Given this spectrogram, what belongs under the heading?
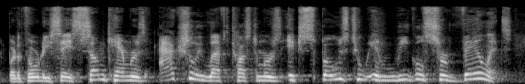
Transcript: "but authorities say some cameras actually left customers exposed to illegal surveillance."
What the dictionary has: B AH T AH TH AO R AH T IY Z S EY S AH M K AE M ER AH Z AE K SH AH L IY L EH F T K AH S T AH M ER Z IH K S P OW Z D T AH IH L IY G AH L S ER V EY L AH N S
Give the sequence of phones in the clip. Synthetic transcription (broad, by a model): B AH T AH TH AO R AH T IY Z S EY S AH M K AE M ER AH Z AE K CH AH L IY L EH F T K AH S T AH M ER Z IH K S P OW Z T AH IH L IY G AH L S ER V EY L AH N S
